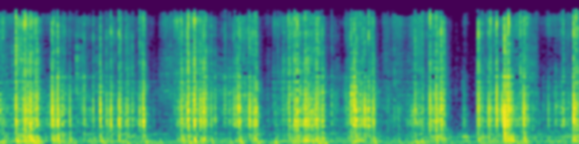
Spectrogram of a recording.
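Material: Foam.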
